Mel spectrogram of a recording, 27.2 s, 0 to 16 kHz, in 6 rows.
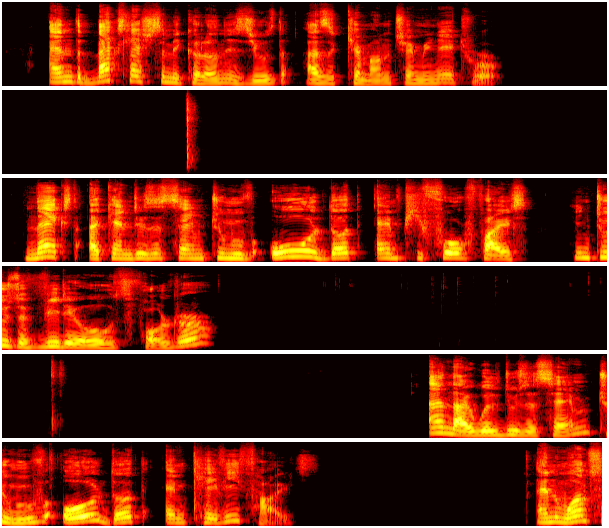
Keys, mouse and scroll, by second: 6.1 KP_Enter, 8.7 Up, 9.1 Left, 11.3-12.7 typing, 13.3 Right, 14.8 Right, 15.3 BackSpace, 16.7-18.6 typing, 18.7 Return, 20.6 Up, 20.7 Left, 23.1 BackSpace, 23.4 k, 23.7 v, 24.3 KP_Enter.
